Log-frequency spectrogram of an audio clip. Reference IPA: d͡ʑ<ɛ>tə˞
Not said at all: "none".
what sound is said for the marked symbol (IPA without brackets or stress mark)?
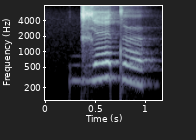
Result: ɛ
